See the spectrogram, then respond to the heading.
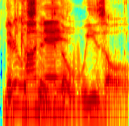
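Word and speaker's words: Weasyl: Furry, and Weasel, spelled with a Y, W-E-A-S-Y-L. – You said which, Weasel spelled with a Y, and I was like Yeezel? – Which I'm talking about.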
